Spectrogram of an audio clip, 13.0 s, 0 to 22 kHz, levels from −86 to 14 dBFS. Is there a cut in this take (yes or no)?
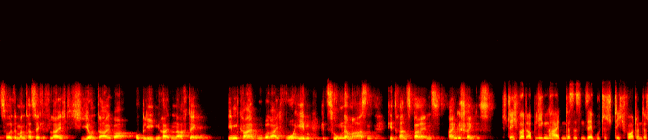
no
